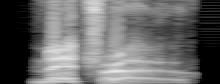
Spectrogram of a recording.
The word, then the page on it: metro: British English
